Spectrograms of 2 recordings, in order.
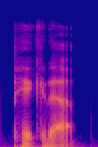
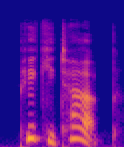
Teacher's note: The T sound in it jumps to the front of up. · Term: Catenation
